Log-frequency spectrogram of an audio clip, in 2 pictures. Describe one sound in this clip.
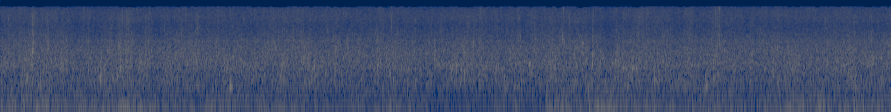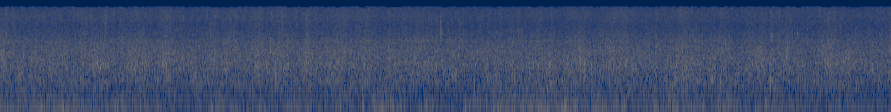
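Waterfalls rush steadily in the distance.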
